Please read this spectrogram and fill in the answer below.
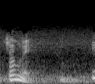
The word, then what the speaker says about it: Cholmondeley: No, it's only spelt that way, my dear fellow. You see, it's pronounced Cholmondeley.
